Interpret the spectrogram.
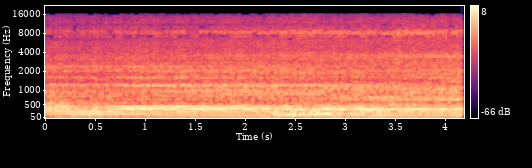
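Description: Lamborghini Veneno's 6.5-litre V12 running at idle, just after starting, with a brief rise in revs about two and a half seconds in.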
